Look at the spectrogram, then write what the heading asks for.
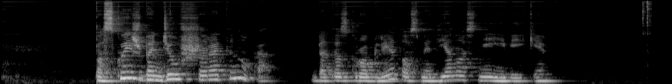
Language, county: Lithuanian, Panevėžys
